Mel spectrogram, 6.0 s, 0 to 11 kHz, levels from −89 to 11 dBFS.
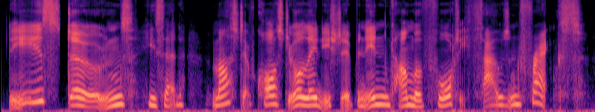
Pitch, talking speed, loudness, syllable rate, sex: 225 Hz, 150 wpm, -17 LUFS, 4.3 syllables/s, female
